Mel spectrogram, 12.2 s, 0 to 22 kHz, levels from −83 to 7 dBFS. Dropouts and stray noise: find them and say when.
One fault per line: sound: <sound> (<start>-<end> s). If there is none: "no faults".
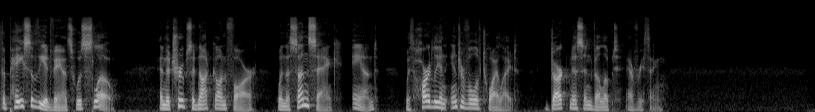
no faults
